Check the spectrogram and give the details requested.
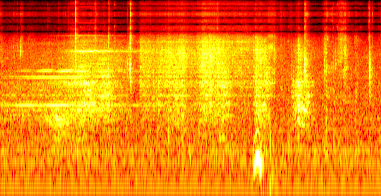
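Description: A man chewing a hot mouthful of chicken cordon bleu, huffing air out through his mouth to cool it, with a short grunt about five seconds in.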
